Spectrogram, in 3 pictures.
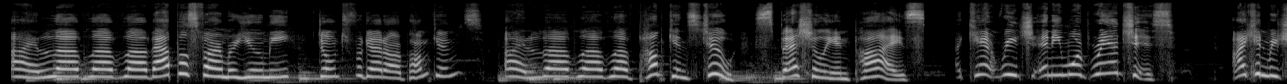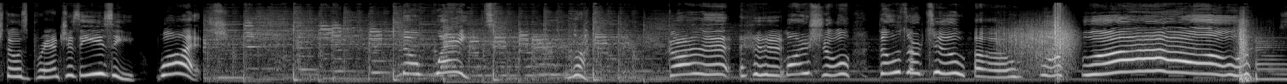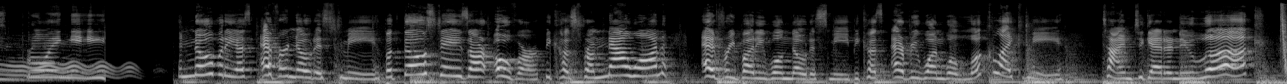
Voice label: Animation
